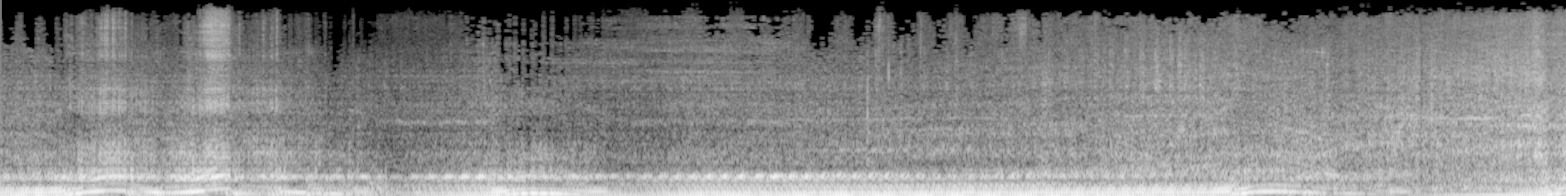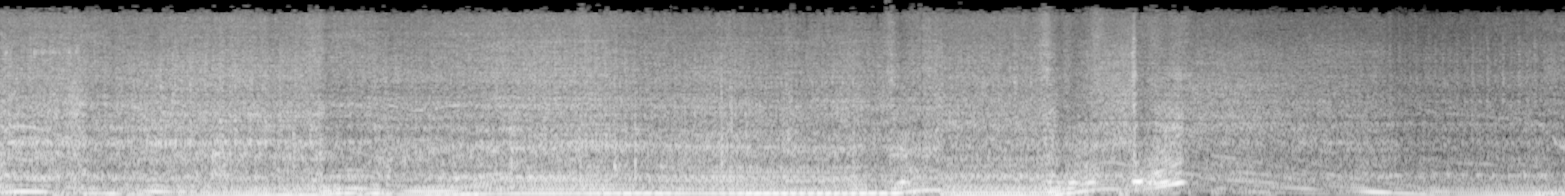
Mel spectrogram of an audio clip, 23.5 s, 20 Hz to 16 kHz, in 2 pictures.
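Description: BMW E36 engine revving again and again in throttle blips, each rising and falling in pitch, with steadier running between them. The revving stops abruptly about 20 seconds in.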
